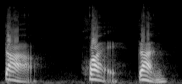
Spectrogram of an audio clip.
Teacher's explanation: That's three times the fourth tone.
